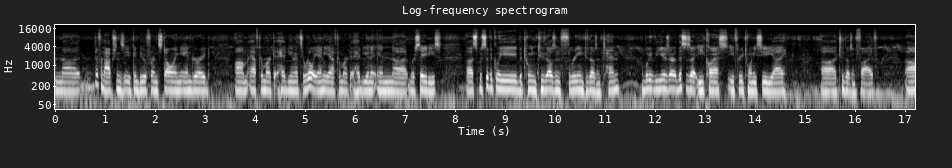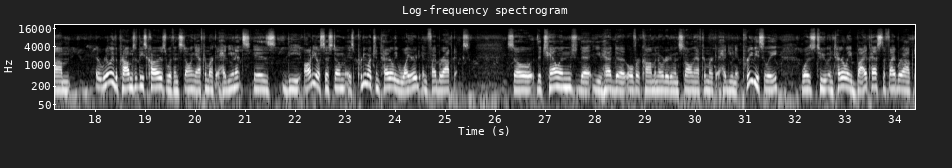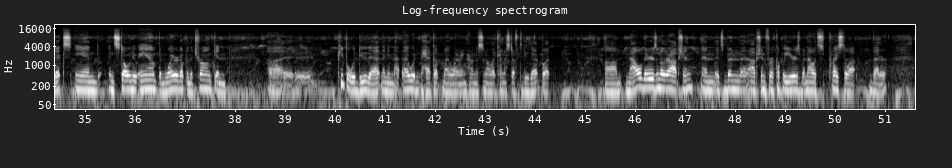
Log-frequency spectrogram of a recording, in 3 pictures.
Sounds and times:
Speech: 0.0 - 51.6.

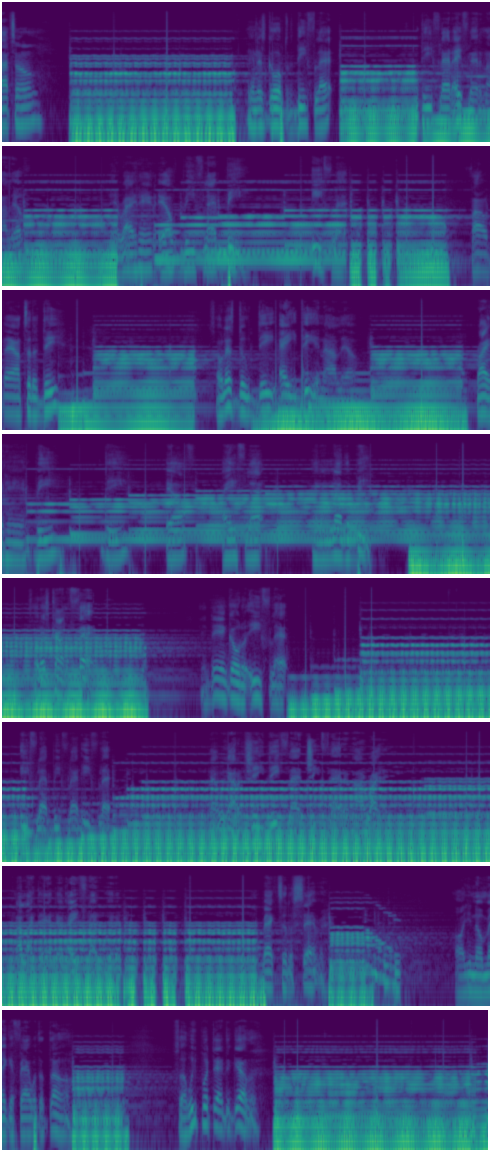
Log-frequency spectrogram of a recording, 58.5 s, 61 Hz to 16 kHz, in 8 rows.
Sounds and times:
Speech: 0.0 - 0.7, 3.7 - 5.1, 6.1 - 7.8, 8.9 - 11.0, 12.0 - 12.6, 14.4 - 15.6, 17.8 - 20.1, 21.8 - 22.9, 23.6 - 25.9, 26.6 - 27.5, 29.7 - 30.8, 32.3 - 33.6, 36.9 - 38.4, 39.8 - 42.5, 44.1 - 45.8, 47.8 - 48.9, 50.7 - 52.4, 53.8 - 55.2
Piano: 1.0 - 14.4, 18.9 - 32.0, 33.8 - 48.0, 55.3 - 58.5.

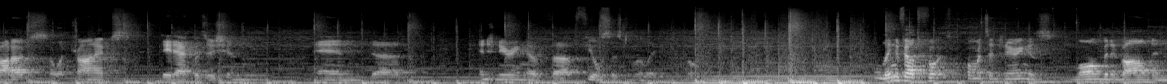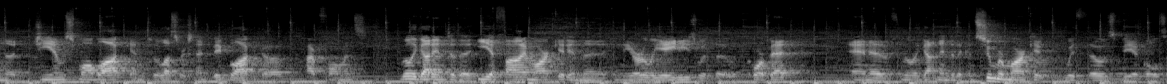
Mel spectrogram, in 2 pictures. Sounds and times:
Speech: 0.0 - 4.2, 4.8 - 7.0, 8.8 - 23.3
Music: 0.0 - 23.3.

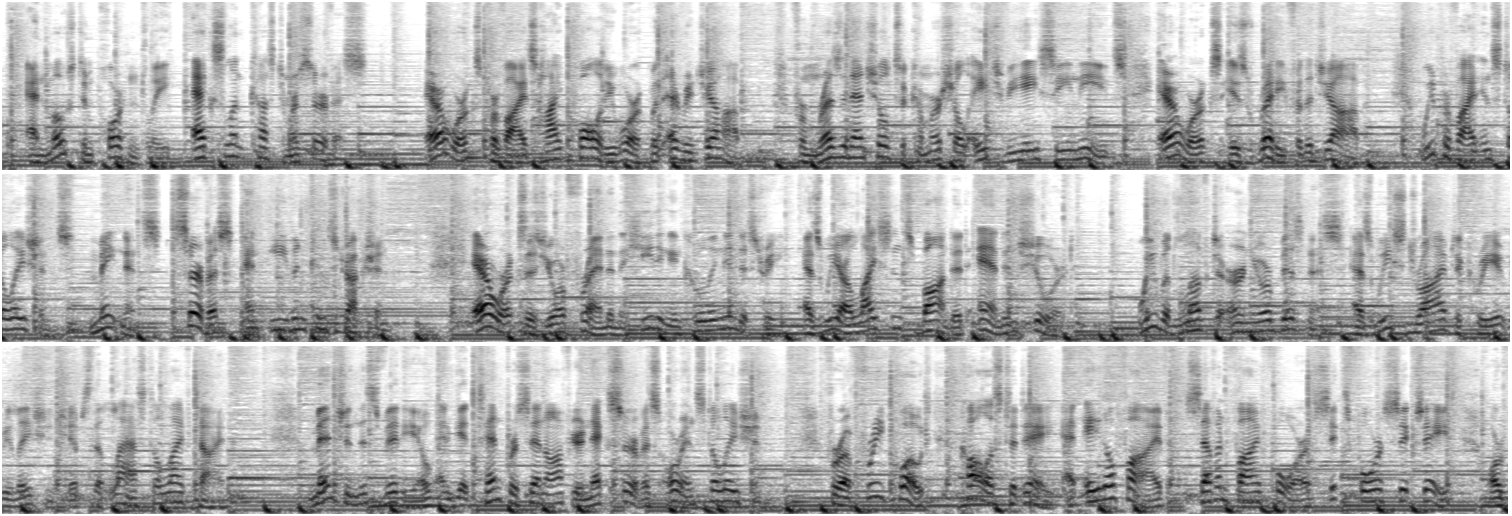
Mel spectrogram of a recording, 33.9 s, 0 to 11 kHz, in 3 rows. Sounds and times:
Music: 0.0 - 33.9
Speech: 0.0 - 33.9.

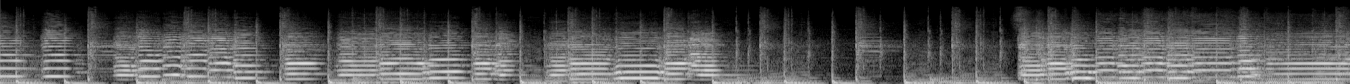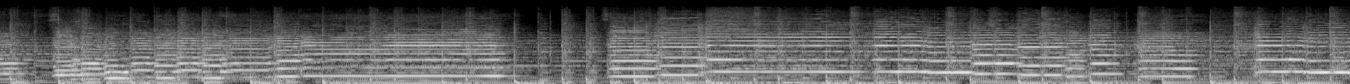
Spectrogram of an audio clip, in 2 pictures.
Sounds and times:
Violin, fiddle: 0.0 - 7.3, 10.2 - 27.0.

